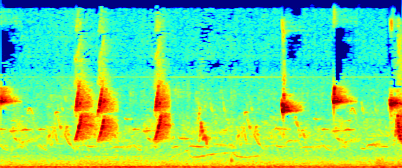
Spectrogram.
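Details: Female saffron finch calling to heat up the male: a few bright high chirps, then short flat whistled notes near the end, with a soft low hum throughout.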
